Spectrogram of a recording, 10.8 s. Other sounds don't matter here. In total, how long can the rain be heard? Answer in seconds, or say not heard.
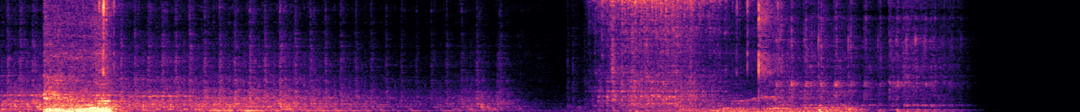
not heard.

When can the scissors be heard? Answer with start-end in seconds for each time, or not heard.
0.5-1.2, 6.8-8.6.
